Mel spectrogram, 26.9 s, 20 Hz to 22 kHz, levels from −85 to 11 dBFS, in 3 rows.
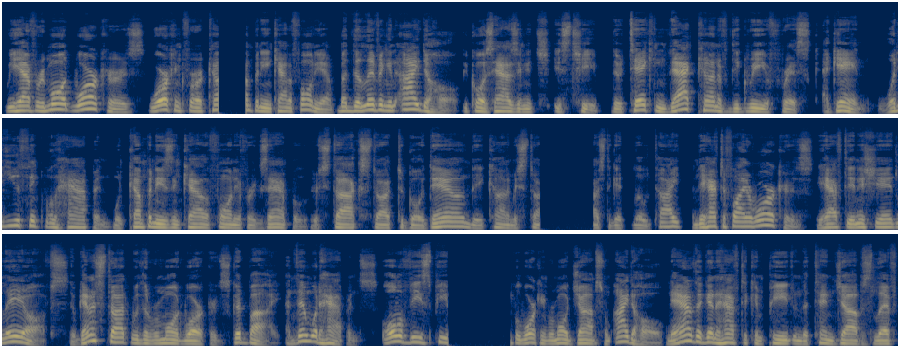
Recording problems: audio freezing; at 2 s, at 14 s for 0.5 s and at 22 s for 0.5 s

